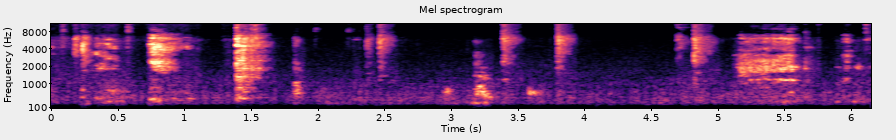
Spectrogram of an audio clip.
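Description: Roasted flax seeds scraped with a metal spoon out of a pan into another vessel: a series of short, near scraping and clinking strokes in irregular rhythm, with quiet pauses between them.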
